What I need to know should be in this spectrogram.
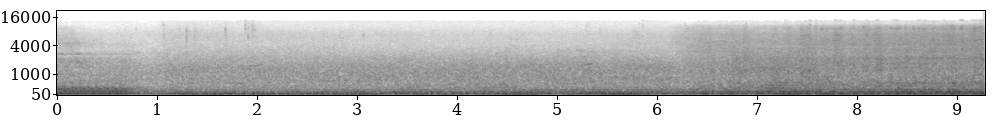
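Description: A third car's engine idles with a low burble as it rolls forward.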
